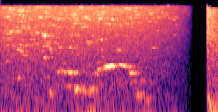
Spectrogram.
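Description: Playback from a handheld digital voice recorder: a steady hiss with a few faint wavering tones around the middle, fading out and cutting off just before the end.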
